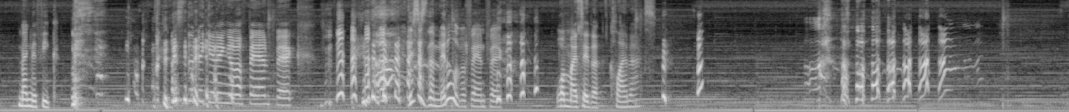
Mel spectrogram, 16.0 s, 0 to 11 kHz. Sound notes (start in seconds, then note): 4.9 laughs; 10.2 laughs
